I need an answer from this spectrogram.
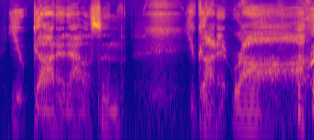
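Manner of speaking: hushed low movie-star purr; sultry line read. Retold or imitated. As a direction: drop into a low seductive purr. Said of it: "only way you can read that line".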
